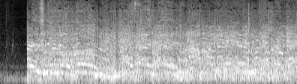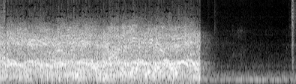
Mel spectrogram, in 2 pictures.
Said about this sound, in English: We're going to play uh, back all the way, chanting against LBJ in the war, and then what we're hearing on the streets today.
